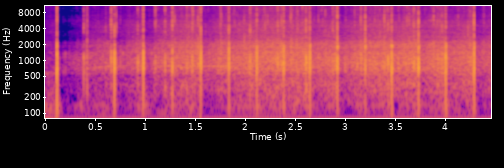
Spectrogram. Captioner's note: audience applauding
